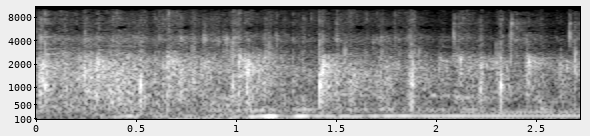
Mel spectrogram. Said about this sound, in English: Give the fathers a big round of applause today.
